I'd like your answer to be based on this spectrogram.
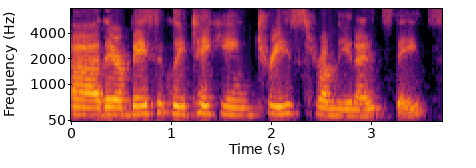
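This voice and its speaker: With music in the background, a woman speaks at a fairly slow pace and medium pitch in a fairly even intonation. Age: 60s. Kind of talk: casual chat.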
